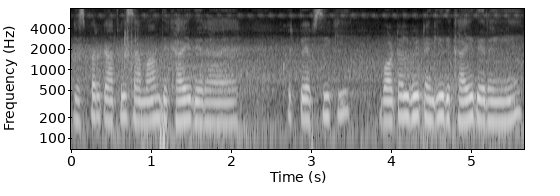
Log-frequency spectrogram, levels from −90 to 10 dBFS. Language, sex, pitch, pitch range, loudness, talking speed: Urdu, female, 180 Hz, 175-205 Hz, -14 LUFS, 190 wpm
